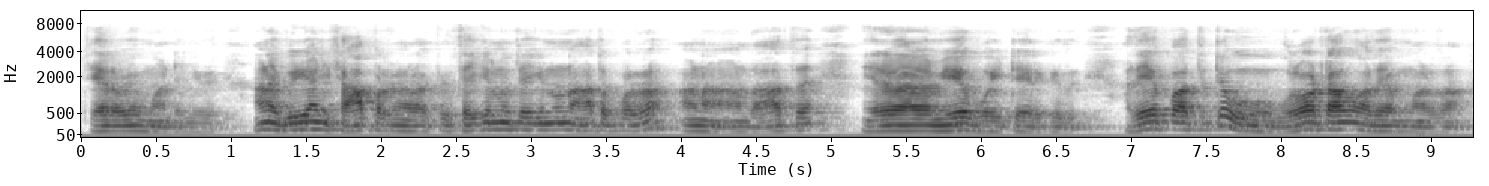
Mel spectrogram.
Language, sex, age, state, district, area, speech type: Tamil, male, 60+, Tamil Nadu, Tiruppur, rural, spontaneous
